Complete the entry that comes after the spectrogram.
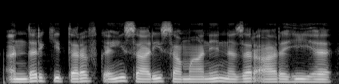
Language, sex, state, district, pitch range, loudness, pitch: Hindi, male, Jharkhand, Ranchi, 120-145 Hz, -16 LUFS, 125 Hz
